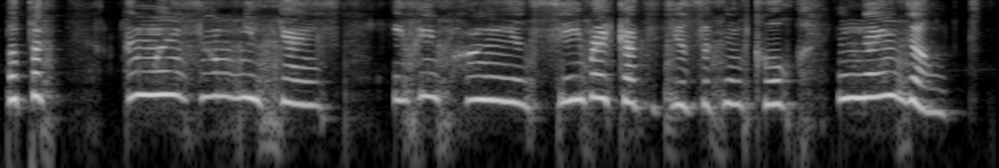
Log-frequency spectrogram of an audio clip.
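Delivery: put-on tiny high whining child voice; whiny filly. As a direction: whine like a left-out kid. Dinky voice.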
